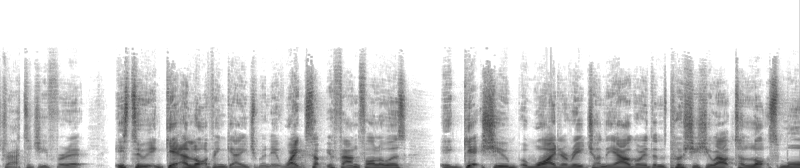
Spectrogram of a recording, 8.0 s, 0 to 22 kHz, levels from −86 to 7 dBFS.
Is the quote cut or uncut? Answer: cut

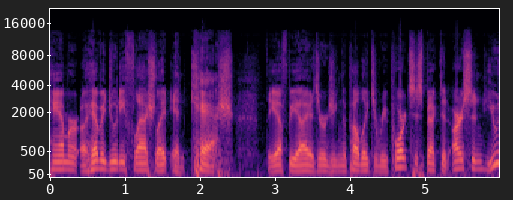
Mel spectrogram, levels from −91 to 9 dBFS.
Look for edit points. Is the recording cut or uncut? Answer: uncut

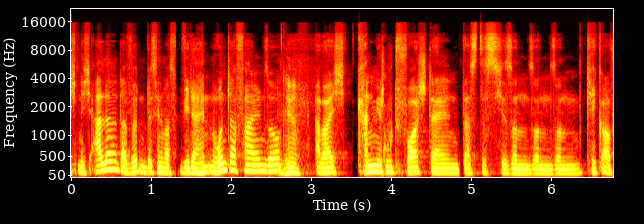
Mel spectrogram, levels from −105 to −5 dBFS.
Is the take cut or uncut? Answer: cut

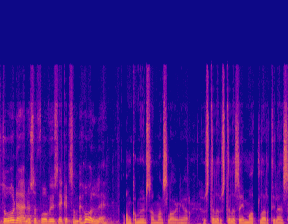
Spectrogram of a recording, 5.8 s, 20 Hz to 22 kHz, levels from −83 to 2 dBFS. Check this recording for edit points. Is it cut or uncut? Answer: cut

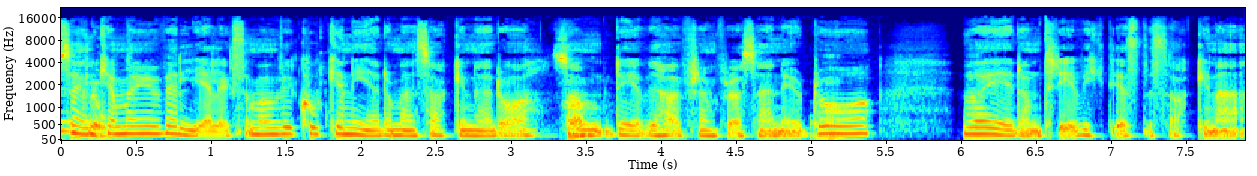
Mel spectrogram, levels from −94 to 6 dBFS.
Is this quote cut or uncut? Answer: uncut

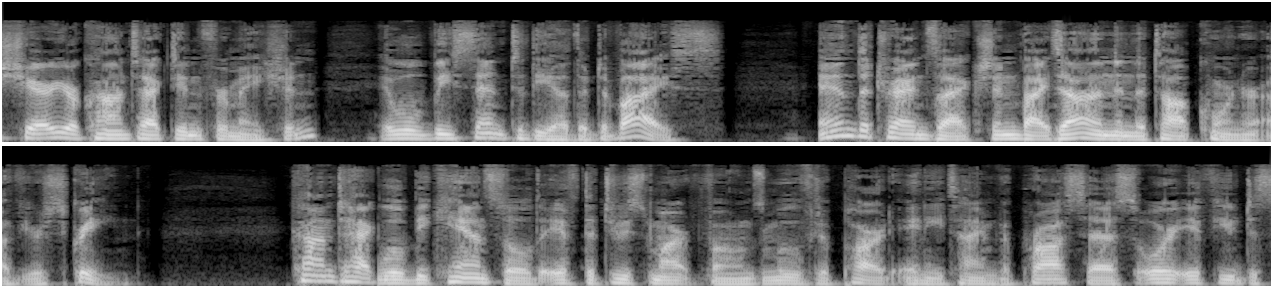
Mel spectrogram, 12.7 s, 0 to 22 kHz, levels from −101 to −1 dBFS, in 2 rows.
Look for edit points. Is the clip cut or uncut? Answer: cut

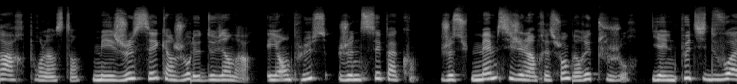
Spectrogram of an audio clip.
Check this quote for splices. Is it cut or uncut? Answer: cut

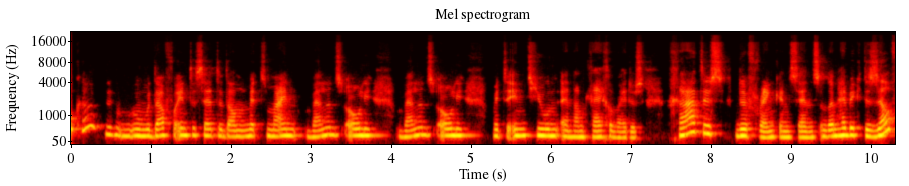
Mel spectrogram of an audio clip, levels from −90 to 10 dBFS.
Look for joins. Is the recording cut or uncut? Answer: cut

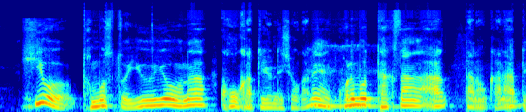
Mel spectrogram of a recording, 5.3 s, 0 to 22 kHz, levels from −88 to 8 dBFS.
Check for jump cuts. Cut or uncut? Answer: cut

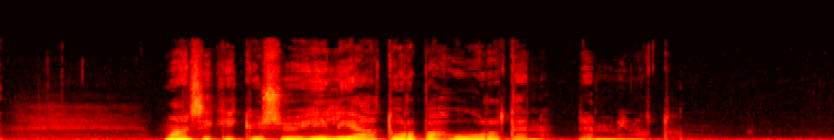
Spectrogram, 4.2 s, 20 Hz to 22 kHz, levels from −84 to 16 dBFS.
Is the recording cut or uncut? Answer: cut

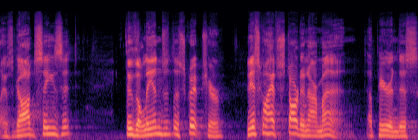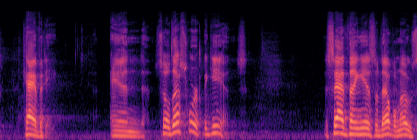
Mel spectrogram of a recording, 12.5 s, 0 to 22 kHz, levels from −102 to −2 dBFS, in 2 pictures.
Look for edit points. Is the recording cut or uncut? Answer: cut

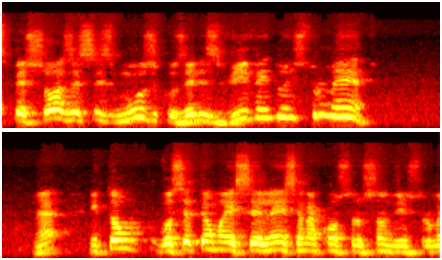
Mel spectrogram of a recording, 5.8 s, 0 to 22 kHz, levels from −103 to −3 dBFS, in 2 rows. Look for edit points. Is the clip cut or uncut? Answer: uncut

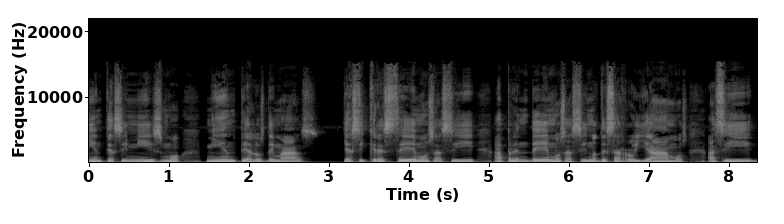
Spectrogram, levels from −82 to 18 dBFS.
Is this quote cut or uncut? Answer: uncut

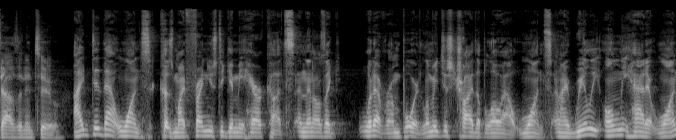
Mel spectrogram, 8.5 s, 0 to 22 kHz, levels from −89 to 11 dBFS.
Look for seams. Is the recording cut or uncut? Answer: uncut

